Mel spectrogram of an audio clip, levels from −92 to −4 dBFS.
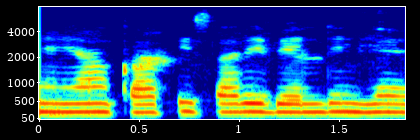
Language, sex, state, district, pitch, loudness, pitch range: Hindi, female, Bihar, Jahanabad, 220 Hz, -20 LUFS, 215-220 Hz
